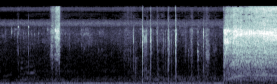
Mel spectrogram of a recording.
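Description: Metal parts clink and tap as a grinding disc is fitted.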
